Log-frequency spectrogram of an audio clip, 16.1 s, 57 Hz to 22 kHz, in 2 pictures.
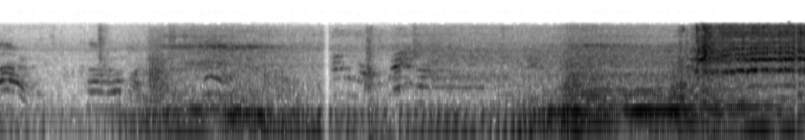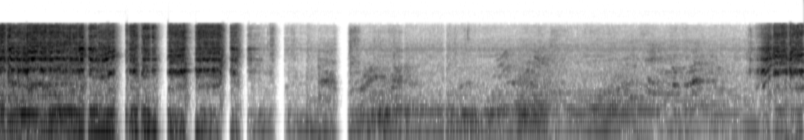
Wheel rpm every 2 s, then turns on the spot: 0, 0, 40, 130, 70, 0, 0, 110.
none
